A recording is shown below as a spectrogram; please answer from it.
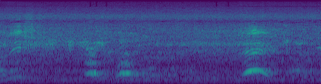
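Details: A common raven calls while eating an apricot: three short, hoarse calls, two clipped notes close together then a longer arched one a second later, over faint background rumble.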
